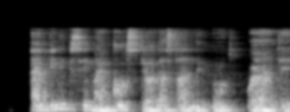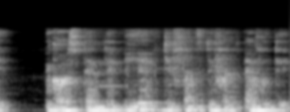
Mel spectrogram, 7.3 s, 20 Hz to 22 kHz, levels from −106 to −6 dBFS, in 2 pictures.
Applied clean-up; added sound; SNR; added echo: neural mask model DeepFilterNet 3.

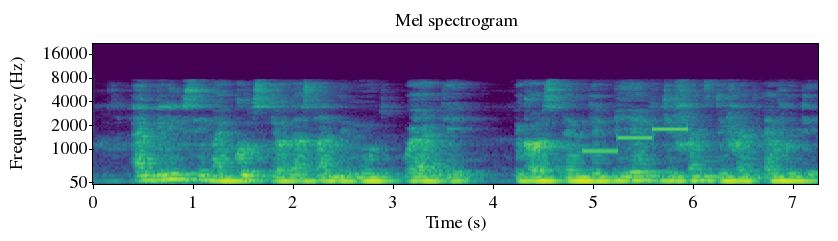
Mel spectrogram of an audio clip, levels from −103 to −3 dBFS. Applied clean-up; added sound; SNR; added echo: none; Telephone; 13 dB; reverberation time 0.7 s.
